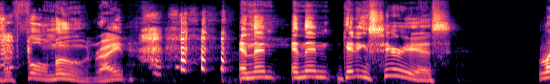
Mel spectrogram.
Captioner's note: laugh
